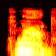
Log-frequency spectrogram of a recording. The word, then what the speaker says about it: Knaack: of all how is what's the correct pronunciation of your last name knock we are pronouncing the k okay thank you thank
